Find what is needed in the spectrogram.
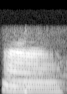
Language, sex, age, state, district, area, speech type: Tamil, female, 18-30, Tamil Nadu, Kallakurichi, rural, conversation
